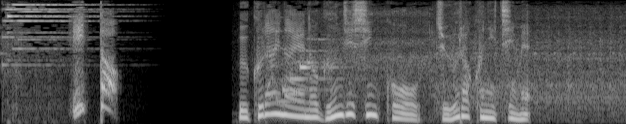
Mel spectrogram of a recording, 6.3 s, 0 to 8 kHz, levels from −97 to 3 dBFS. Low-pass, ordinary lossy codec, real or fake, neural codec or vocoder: none; none; real; none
